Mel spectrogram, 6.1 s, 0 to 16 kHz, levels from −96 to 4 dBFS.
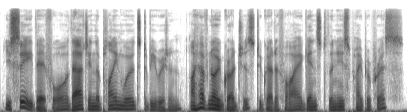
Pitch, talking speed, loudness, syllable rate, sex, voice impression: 100 Hz, 205 wpm, -20 LUFS, 5.3 syllables/s, male, very masculine, middle-aged, very thick, very tensed, very powerful, dark, soft, muffled, slightly fluent, raspy, very cool, very intellectual, sincere, very calm, very mature, very friendly, reassuring, very unique, very elegant, wild, sweet, slightly lively, kind, modest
